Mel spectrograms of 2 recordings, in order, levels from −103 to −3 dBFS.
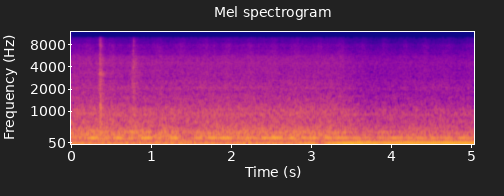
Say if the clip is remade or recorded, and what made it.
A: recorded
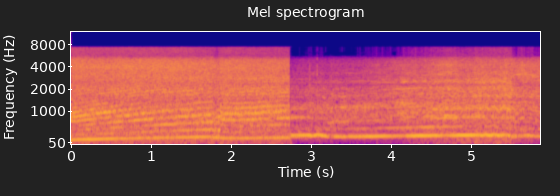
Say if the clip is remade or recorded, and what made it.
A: recorded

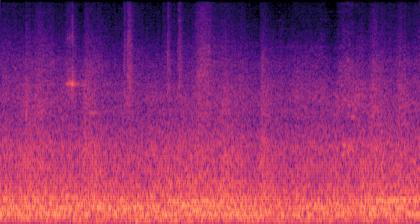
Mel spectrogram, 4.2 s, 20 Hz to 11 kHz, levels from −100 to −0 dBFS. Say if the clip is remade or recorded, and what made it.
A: remade, vocoder, BigVGAN v2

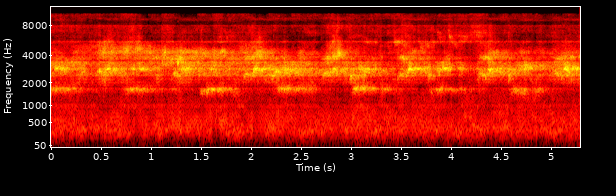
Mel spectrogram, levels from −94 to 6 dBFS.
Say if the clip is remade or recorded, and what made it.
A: remade, codec, HILCodec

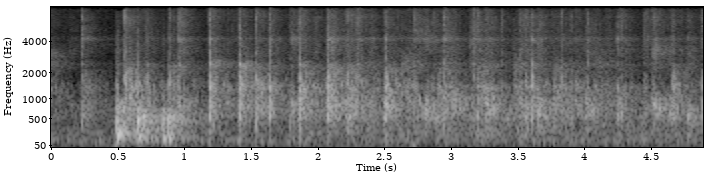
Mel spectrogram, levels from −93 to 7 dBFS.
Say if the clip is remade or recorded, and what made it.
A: remade, vocoder, BigVGAN v2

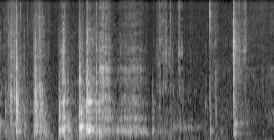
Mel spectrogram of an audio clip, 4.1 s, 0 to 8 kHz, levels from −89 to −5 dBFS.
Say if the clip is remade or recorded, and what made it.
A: remade, vocoder, BigVGAN v2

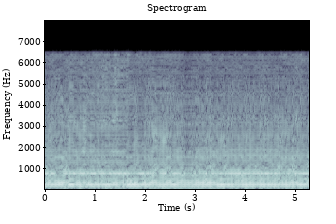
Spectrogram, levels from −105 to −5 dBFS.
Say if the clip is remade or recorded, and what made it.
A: remade, vocoder, HiFi-GAN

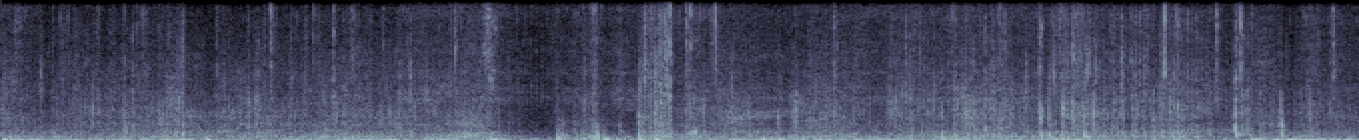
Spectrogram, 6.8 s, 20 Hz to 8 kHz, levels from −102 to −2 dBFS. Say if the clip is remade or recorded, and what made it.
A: recorded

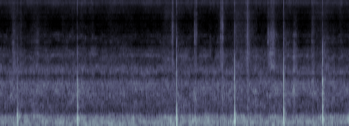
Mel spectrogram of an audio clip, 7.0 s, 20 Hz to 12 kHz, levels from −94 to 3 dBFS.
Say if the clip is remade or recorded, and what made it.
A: remade, codec, SNAC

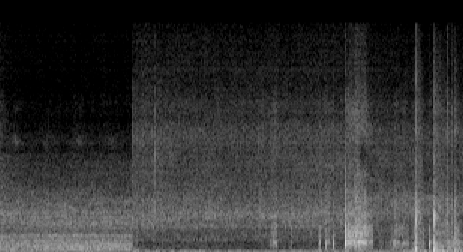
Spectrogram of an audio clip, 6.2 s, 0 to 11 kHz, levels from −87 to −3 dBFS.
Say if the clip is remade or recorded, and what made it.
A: remade, autoencoder, DAC-VAE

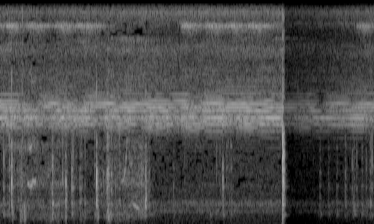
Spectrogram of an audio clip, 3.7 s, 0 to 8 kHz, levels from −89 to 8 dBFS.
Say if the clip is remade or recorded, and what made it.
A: recorded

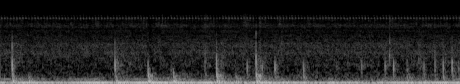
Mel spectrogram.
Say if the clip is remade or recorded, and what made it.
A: recorded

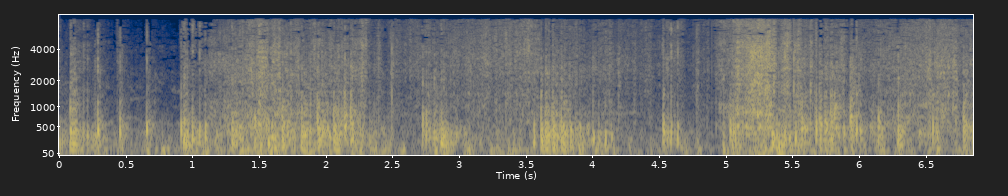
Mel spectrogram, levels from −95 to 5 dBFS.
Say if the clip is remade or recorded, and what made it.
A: remade, vocoder, WaveNeXt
